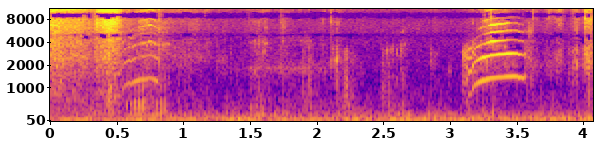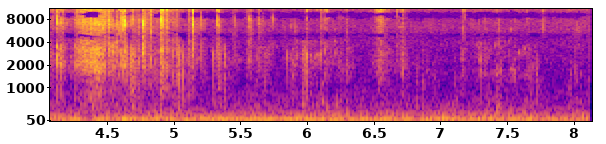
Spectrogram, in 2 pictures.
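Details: Two-week-old kittens of Maude at Baystate Animal Cooperative, learning to walk; two high, thin, arching mews, one brief near the start and a fuller one about three seconds in, over steady low rumble and soft rustling.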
